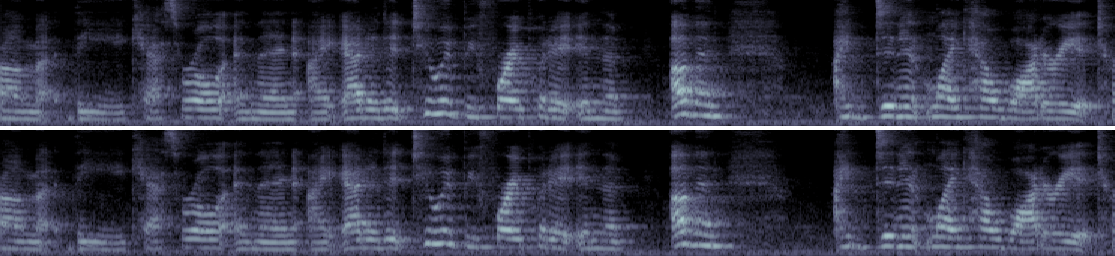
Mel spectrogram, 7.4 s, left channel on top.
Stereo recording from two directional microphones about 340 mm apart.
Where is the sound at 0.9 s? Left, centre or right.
Centre.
